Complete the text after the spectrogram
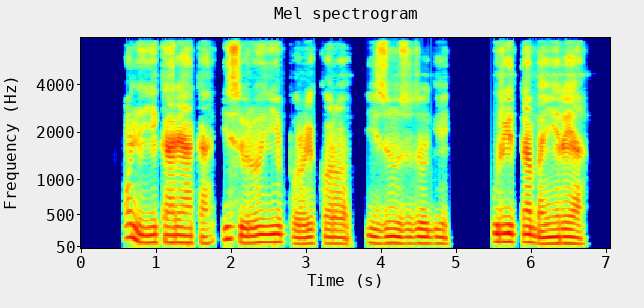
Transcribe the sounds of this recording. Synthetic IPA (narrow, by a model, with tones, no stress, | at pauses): ɔ˦ne˨ɲɪ˦ka˦ɾɪ˦a˦ka˦i˦so˨ɾo˦ɲe˦pʊ˨ɾʊ˨ɪ˦kɔ˦ɾɔ˨ | i˨zu˦n̩˦zʊ˦zo˦ɡɪ˦ | u˦ɾi˦ta˦ba˨ɲɪ˦ɾɪ˦ja˦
